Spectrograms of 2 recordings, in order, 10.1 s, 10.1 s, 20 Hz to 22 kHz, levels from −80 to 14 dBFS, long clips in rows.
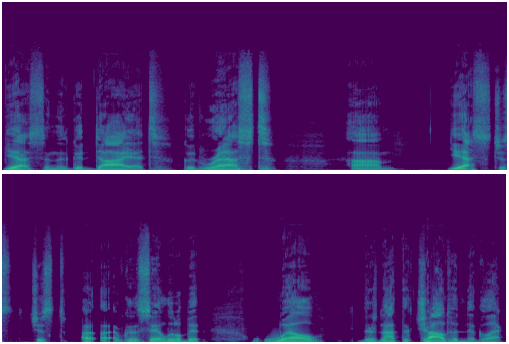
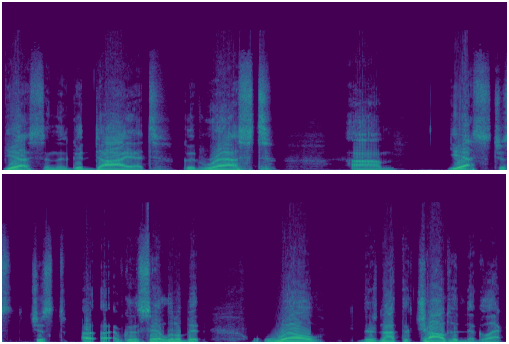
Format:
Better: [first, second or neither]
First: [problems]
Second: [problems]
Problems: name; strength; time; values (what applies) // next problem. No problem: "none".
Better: first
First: none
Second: distortion; slight; 5% of the sound clipped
